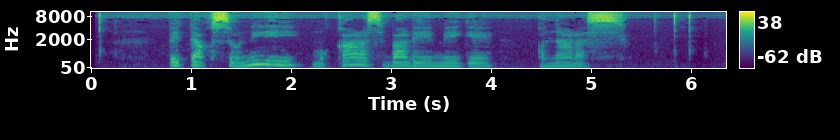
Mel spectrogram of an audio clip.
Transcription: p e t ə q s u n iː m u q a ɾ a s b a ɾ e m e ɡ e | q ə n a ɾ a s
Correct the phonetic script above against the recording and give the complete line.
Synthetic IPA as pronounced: p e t a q s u n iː m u q a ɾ a s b a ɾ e m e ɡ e | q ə n a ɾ a s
